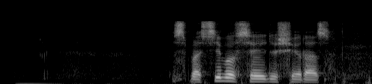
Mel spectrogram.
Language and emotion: Russian, neutral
